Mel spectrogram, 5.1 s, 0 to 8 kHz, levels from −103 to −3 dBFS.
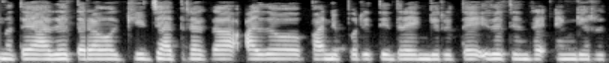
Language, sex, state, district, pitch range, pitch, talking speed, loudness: Kannada, female, Karnataka, Bellary, 210-215 Hz, 210 Hz, 140 wpm, -16 LUFS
